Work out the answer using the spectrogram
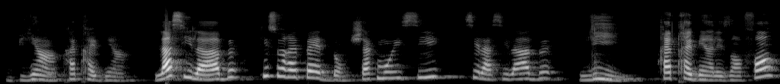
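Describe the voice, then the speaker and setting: Slow, patient Moroccan woman teacher. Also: on the high side, lively intonation, fairly bright tone. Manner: slow, clearly syllabled, repeating words for children to read along. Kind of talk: French lesson for young children.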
